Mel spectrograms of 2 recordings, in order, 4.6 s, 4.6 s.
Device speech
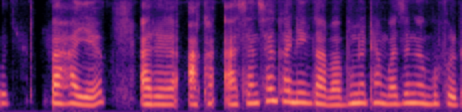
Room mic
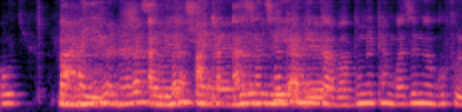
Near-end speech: present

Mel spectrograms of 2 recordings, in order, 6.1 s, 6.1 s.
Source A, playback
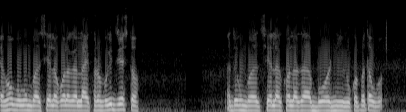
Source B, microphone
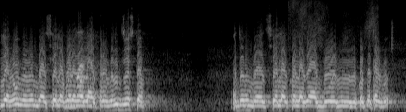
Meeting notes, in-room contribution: present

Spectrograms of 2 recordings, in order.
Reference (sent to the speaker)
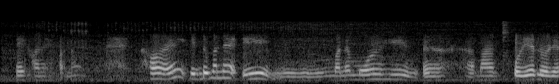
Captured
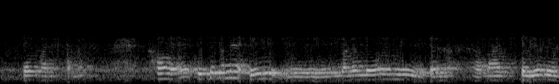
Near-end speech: none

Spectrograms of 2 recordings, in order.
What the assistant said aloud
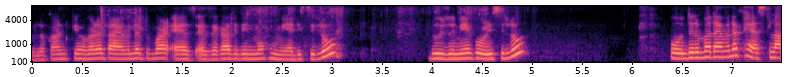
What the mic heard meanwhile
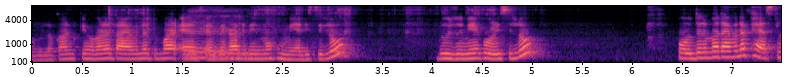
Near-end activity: present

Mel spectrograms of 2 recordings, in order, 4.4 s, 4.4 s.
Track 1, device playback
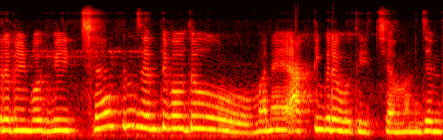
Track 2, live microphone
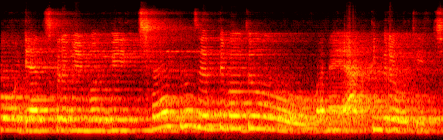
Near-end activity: none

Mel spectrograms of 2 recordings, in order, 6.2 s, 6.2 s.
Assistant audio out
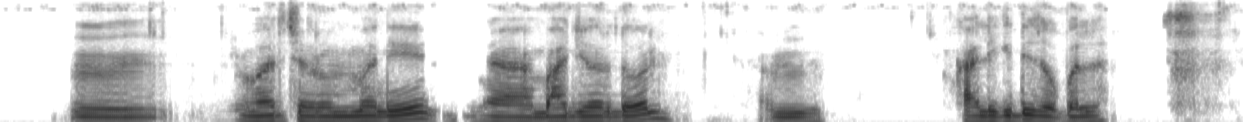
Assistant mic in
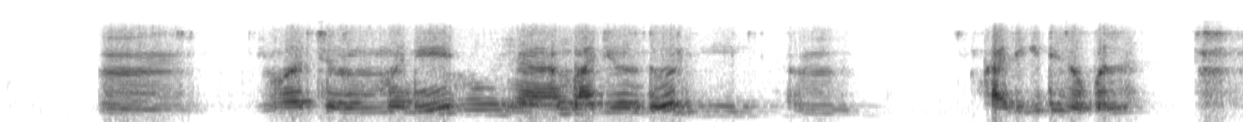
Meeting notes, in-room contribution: present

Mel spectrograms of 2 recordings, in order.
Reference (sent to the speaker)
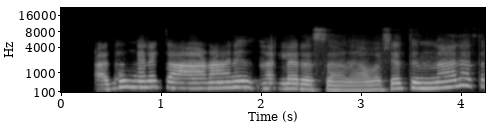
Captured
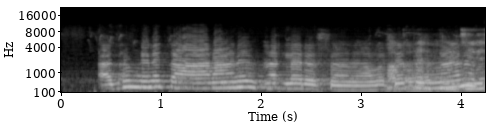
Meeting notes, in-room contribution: present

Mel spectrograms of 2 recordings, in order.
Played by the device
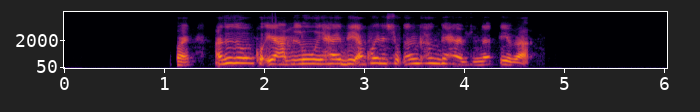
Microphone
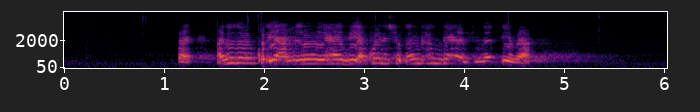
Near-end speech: none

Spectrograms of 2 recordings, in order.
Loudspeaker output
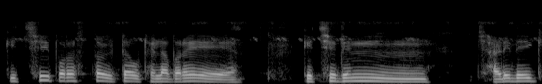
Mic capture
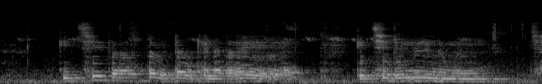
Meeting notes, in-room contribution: present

